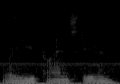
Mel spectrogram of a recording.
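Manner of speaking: hushed, very quiet, expressionless flat monotone. Rehearsing a line on request, as flat as possible: monotone. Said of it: "In the most monotone form possible".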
